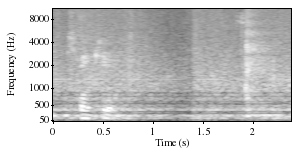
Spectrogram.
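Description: A steady electrical buzz with several evenly spaced hum tones, with faint voices away from the microphone about half a second in.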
